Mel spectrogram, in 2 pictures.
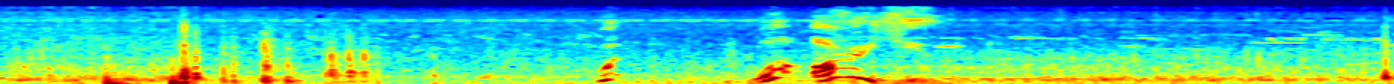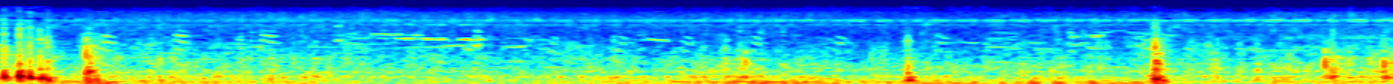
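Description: A small toy car rolls and rattles over grass.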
